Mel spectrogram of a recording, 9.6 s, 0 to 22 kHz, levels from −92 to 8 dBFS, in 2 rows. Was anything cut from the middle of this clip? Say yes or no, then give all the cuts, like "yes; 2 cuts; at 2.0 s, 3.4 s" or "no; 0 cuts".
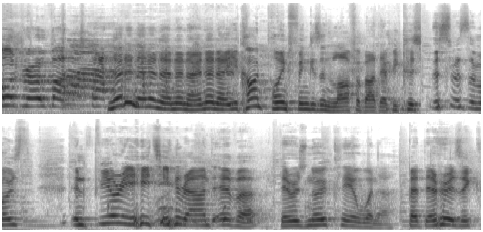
yes; 3 cuts; at 4.2 s, 7.4 s, 8.7 s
